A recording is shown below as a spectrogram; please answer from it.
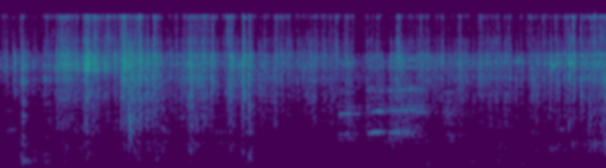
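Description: Thin plastic bag crinkling as food is scooped into it with a ladle, with small clicks of handling. A chicken calls faintly in the background about three and a half seconds in.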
